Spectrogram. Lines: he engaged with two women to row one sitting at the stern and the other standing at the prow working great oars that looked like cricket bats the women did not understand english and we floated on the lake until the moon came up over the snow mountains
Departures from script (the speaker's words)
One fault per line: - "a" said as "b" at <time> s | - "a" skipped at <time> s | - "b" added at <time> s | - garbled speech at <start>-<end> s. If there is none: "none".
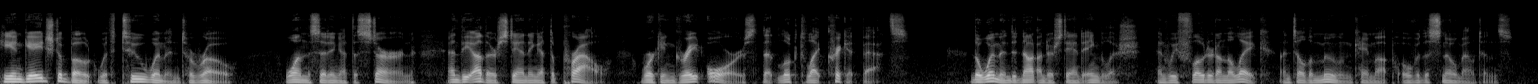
- "a boat" added at 0.6 s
